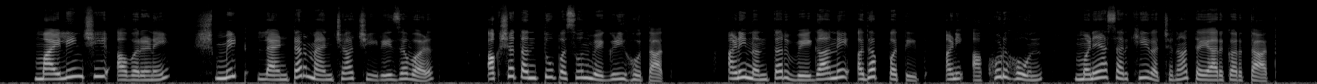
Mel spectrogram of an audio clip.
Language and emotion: Marathi, neutral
